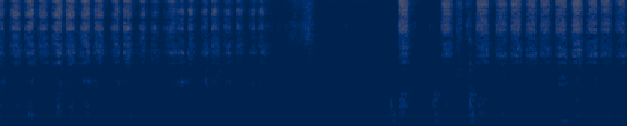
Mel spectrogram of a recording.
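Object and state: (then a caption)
Colored pencil rubbing on paper. A purple wooden colored pencil rubs steadily back and forth over a flat paper coloring book page lying on a table, while the other hand with long nails rests on the page. Quick, bright, scratchy strokes repeat in an uneven rhythm, fade to a soft hush for about a second midway, then pick up again with the same rasping texture.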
